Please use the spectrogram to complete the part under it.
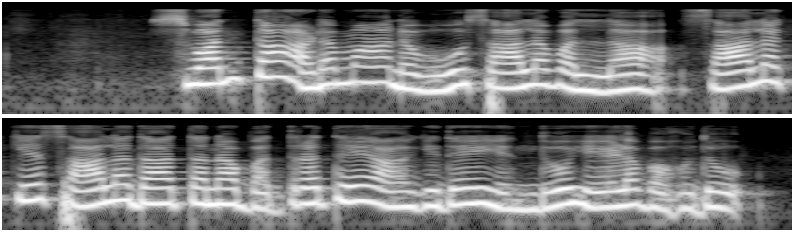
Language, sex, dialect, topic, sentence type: Kannada, female, Mysore Kannada, banking, statement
